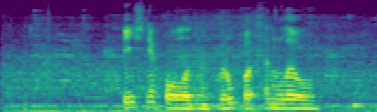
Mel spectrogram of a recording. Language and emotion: Russian, neutral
